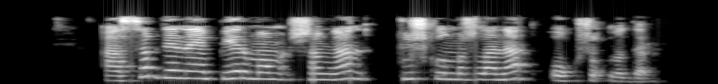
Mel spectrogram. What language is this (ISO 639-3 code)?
chm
